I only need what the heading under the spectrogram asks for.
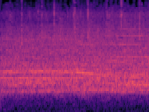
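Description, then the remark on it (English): An audience cheers for the city of Austin, Texas, in a steady, dense roar that holds at the same loudness throughout the short stretch, with no single voice standing out. “You're cheering for a city that has this person in it.”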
